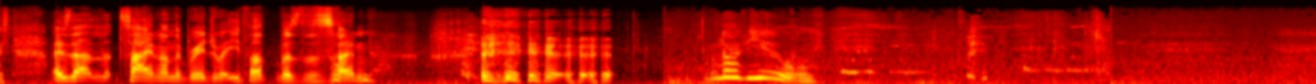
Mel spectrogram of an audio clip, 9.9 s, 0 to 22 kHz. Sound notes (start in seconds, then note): 3.3 laugh; 6.0 in squeaky voice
